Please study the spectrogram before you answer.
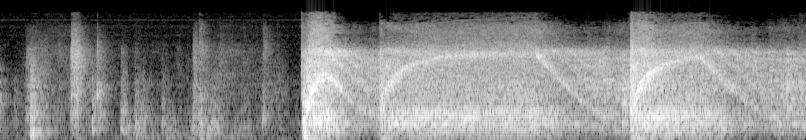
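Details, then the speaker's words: Snow Devil electric snow blower after repairing the broken activation handle and switch: sharp start-up, then a steady high-pitched motor whir with the auger spinning evenly; runs normally when plugged in. "elle tourne pas à peu près, là, cette petite souffleuse-là."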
